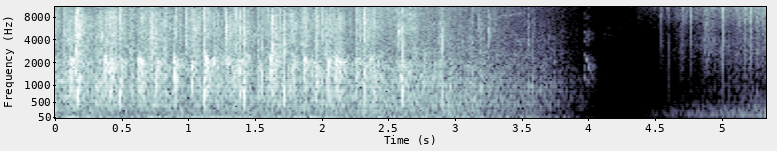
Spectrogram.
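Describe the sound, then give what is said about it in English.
A group of villagers applauds with dense, steady clapping that fades out after about four seconds, leaving a short silence before a low hum rises again. “They all clap appreciatively.”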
